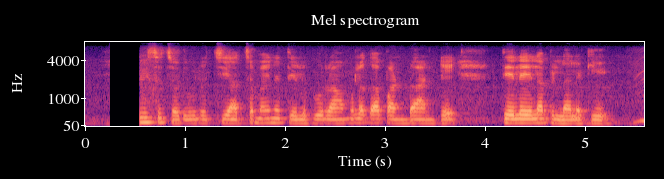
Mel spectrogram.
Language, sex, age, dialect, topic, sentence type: Telugu, male, 56-60, Southern, agriculture, statement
